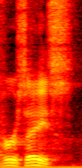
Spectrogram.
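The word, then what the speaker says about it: Versace: No, it's pronounced verse ace.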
